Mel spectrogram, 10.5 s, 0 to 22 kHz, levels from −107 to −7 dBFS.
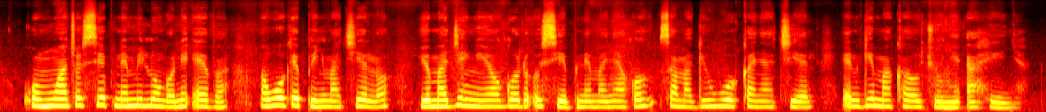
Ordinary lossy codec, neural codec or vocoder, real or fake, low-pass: none; vocoder, 44.1 kHz, 128 mel bands, Pupu-Vocoder; fake; none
